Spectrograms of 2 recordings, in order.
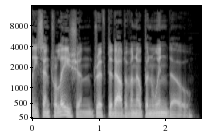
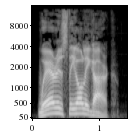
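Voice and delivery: raised-voice interrogation; pressing demand; 8 semitones higher, 4 dB louder than usual. A narrator's reading. Man interrogating his wounded captive, demanding. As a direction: demand it, pitched up.

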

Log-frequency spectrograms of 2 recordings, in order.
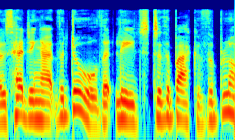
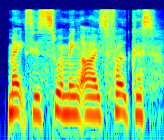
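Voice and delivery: plain reading voice

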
